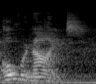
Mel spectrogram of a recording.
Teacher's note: cái từ này có hai trọng âm, là rơi vào âm tiết thứ nhất và âm tiết thứ ba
